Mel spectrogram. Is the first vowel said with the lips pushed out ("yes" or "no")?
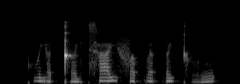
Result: no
